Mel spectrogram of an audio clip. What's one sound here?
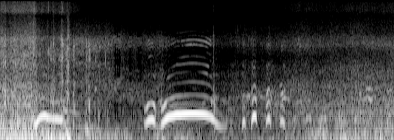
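Young people in a raft whoop and shout excitedly.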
